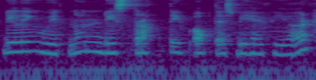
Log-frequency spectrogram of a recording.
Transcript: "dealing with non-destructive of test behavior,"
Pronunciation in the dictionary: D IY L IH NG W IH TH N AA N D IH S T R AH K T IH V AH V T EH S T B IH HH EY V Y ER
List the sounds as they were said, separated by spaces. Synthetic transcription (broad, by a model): D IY L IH NG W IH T N AA N D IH S T R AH K T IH F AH P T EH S B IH HH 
